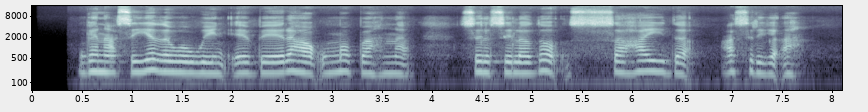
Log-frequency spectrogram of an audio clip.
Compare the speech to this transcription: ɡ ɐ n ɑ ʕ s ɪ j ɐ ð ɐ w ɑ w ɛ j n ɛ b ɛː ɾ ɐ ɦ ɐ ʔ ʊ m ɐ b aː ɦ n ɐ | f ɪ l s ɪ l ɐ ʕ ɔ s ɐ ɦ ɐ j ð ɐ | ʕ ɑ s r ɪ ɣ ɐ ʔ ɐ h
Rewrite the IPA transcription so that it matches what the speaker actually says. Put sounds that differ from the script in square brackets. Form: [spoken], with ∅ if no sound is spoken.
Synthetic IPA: ɡ ɐ n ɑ ʕ s ɪ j ɐ ð ɐ w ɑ w ɛ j n [ɛː] b ɛː ɾ ɐ ɦ ɐ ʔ ʊ m ɐ b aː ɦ n ɐ | [s] ɪ l s ɪ l ɐ [ð] ɔ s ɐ ɦ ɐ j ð ɐ | ʕ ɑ s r ɪ ɣ ɐ ʔ ɐ h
